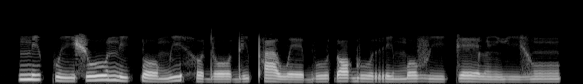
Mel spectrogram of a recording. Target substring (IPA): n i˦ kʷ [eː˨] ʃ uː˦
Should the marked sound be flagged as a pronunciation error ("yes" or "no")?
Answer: yes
